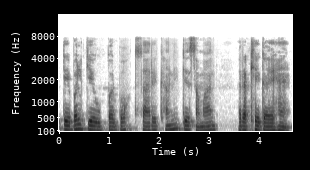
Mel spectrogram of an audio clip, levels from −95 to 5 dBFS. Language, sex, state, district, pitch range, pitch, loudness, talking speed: Hindi, male, Jharkhand, Ranchi, 115-135 Hz, 125 Hz, -18 LUFS, 140 wpm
